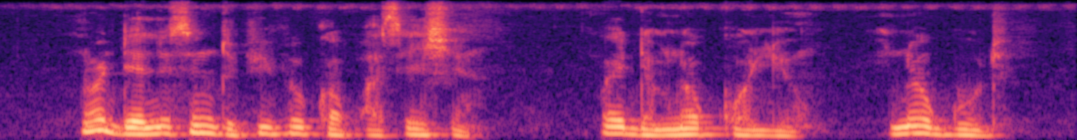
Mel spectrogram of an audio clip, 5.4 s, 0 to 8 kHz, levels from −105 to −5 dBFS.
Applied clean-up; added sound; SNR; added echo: none; none; none; none.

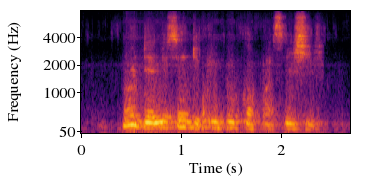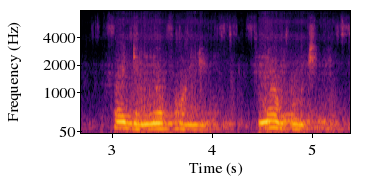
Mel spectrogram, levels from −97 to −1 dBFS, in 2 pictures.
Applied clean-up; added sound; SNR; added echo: neural separator model SepFormer DNS4.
